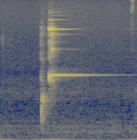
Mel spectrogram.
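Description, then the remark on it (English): A notification chime from a nearly dead phone: a soft plop-like onset followed at once by a bright, ringing ding that fades over about half a second. It is a single, fairly clear alert with no talking. “I usually have my phone on silent, but it was nearly dead, so I thought it would die before it dinged.”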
